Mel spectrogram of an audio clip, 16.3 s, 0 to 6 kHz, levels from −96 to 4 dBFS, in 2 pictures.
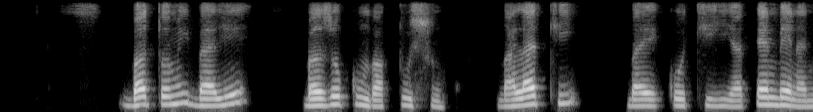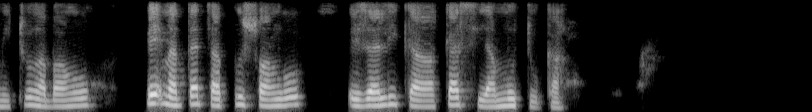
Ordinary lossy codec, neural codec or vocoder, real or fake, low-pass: Opus, 64 kbps; codec, 24 kHz, 0.9 kbps, WavTokenizer, medium speech release version 2; fake; 5.4 kHz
